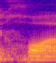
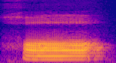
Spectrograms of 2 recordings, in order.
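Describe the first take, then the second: First: خوا starting rounded and thick, opening thin at the end; wrong Kho. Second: خو held thick, mouth steady from start to end; correct Kho. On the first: Teacher imitates the common wrong خوا. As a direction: round the lips on خوا then open them so it thins out. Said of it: "شروع میں منہ گول کرتے ہیں اور آخر میں جا کے منہ کھول دیتے ہیں". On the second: Teacher shows correct خو, louder and held. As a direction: say خو with one fixed thick mouth shape, no change. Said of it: "خا بھی نہیں پڑھنا، بلکہ". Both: Shown as a demonstration.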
